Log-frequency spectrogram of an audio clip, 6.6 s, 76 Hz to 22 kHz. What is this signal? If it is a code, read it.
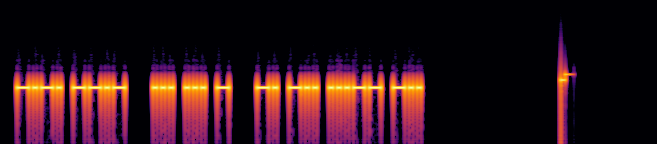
Morse code, heard as a keyed tone, about 31 wpm, 700 Hz. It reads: CQ SST ND3D
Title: K1USN SST QSO Practice - 30wpm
